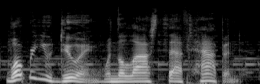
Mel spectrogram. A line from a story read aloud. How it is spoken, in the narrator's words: he asked them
